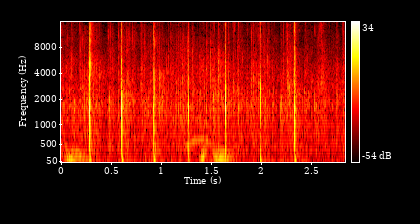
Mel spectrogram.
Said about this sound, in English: Give the Lord another big clap.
